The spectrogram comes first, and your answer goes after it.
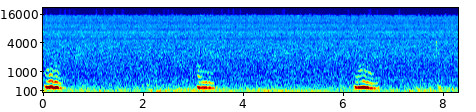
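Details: Loud morning snoring from a ferret asleep indoors: brief nasal, whistly whines repeated roughly every three seconds in a steady breathing rhythm, with a faint low hum behind.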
